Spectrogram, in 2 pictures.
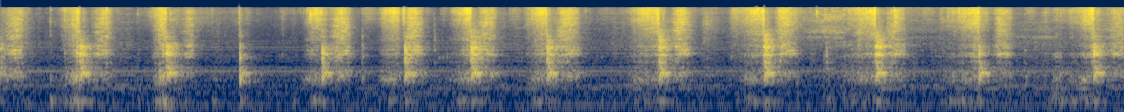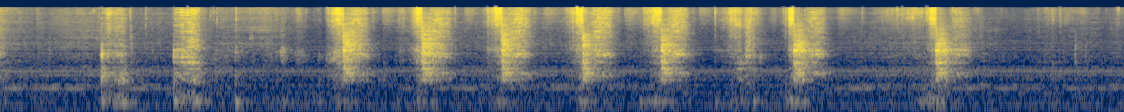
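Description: Kitchen knife chopping an onion on a wooden cutting board: a steady run of sharp knocks, about two a second, as the blade strikes the board through the onion.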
